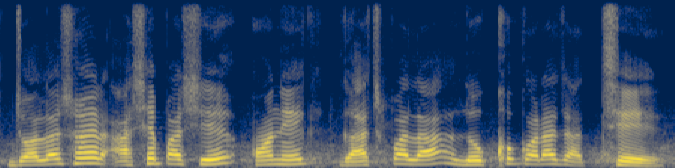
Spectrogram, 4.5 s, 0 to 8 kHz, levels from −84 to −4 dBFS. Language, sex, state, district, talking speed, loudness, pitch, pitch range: Bengali, male, West Bengal, Jalpaiguri, 95 wpm, -14 LUFS, 210 Hz, 185-225 Hz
